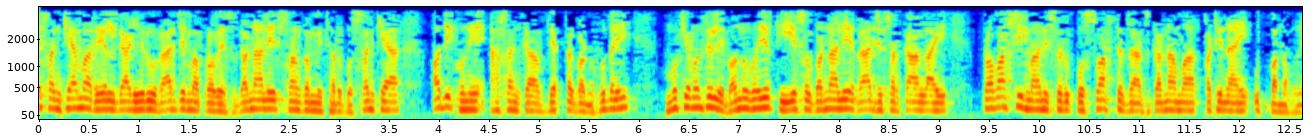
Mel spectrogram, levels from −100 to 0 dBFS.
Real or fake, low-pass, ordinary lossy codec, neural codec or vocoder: real; 3.6 kHz; none; none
